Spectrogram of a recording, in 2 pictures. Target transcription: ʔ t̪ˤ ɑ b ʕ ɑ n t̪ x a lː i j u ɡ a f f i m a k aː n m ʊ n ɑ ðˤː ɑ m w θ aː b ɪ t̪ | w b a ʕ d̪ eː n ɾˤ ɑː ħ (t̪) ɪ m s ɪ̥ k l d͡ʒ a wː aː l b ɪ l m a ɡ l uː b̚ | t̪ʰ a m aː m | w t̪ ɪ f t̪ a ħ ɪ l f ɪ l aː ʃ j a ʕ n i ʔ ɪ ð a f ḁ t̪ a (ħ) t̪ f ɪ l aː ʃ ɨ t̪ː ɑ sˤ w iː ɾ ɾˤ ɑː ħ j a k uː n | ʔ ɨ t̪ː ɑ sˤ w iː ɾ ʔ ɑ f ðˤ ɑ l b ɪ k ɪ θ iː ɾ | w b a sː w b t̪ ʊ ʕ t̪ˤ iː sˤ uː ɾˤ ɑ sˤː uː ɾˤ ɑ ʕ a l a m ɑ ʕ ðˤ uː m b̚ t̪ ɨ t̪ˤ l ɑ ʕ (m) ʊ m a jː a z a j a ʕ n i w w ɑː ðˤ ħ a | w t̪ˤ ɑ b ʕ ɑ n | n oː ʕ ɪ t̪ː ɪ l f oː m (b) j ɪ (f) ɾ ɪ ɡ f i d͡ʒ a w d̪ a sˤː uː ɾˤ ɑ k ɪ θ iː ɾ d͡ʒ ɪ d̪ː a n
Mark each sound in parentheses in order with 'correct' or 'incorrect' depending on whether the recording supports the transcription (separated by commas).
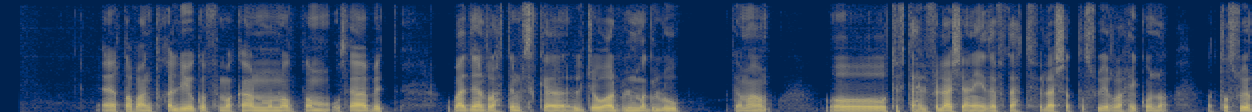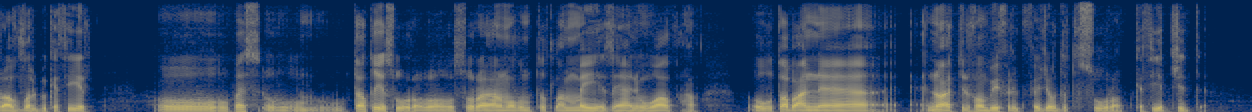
correct, correct, correct, correct, correct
